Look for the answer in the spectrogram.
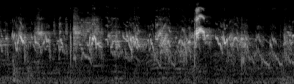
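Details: Australian parrots producing fast, tumbling high chirps and scratchy squawks in a nonstop jumble, with a piercing peak around the two-second mark.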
